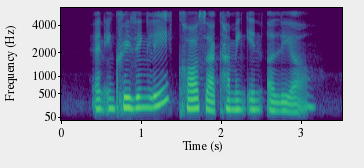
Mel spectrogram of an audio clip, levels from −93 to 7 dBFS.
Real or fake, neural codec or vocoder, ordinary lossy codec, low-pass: real; none; none; 5.4 kHz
